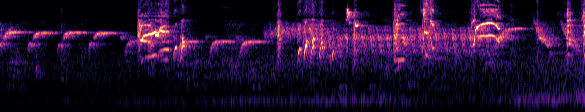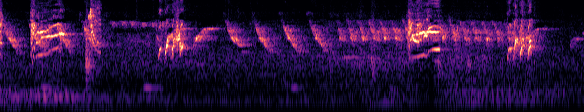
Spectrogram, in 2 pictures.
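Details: Red siskin giving its 'gacor' song in bursts: high twittering phrases of rapid chirps, trills and sharp rising whistles separated by short pauses, over a faint low background hum.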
